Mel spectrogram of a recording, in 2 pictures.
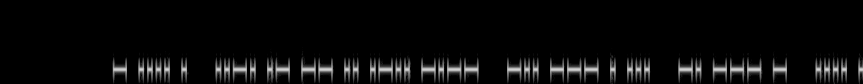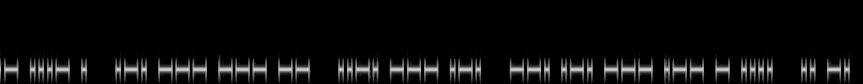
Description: Morse code, heard as a keyed tone, about 28 wpm, 700 Hz. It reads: THE FAMILY DOES NOT HAVE ROOM FOR GROWTH IN
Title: Sentences from Top 1000 Words - Review Part 5 - 28wpm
